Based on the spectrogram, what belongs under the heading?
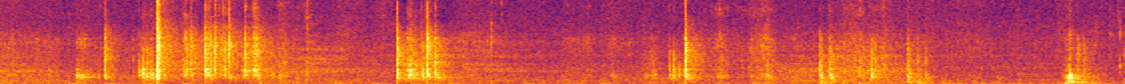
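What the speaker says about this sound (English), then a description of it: "Installed riv nut" A hand riv nut tool sets a riv nut into a van's metal framing, giving several sharp metallic clicks and clanks in short clustered bursts, close and fairly loud, with quiet gaps between pulls.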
